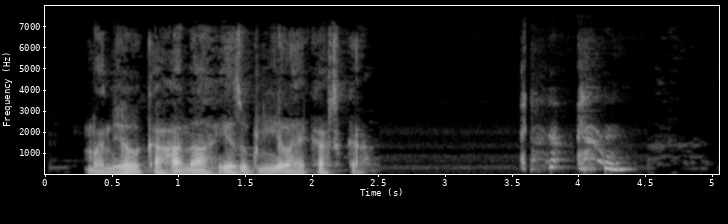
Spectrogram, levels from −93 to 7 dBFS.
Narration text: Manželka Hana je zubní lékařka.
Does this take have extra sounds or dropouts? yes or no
yes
